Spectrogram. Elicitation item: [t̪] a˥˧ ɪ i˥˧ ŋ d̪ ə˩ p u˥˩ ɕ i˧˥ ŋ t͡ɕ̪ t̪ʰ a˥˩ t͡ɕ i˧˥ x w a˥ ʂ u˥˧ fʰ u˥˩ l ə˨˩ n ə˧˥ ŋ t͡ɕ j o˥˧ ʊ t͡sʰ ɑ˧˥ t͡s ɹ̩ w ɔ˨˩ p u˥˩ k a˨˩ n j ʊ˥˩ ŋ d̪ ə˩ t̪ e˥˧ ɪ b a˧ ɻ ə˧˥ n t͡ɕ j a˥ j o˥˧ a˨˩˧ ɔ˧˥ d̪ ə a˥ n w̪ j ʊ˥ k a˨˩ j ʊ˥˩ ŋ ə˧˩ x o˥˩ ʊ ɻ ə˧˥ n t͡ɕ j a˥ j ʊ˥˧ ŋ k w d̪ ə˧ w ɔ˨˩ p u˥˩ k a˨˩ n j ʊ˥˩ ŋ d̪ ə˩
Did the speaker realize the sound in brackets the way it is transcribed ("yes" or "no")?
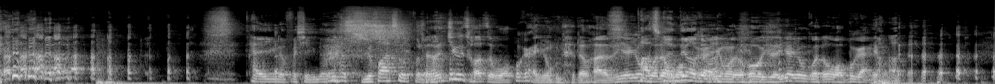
no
